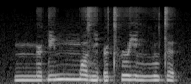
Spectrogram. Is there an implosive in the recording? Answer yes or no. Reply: yes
